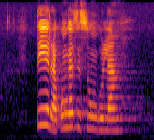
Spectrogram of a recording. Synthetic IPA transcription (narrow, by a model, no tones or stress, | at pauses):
tir̤akuŋɡasisuŋɡula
